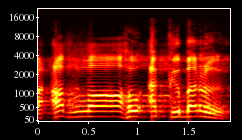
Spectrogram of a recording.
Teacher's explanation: അക്ബർ എന്ന ആ എന്ന അക്ഷരവും തൊണ്ടയുടെ ആ തലക്ക് നിന്ന് തന്നെ ഉച്ചരിക്കണം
